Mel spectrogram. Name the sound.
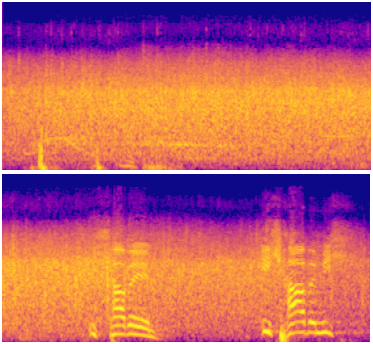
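audience applause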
